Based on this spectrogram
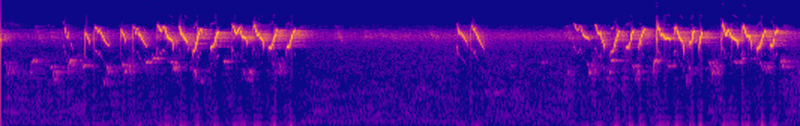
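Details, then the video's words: White-eye in breeding condition, singing high, thin, rapid twittering phrases of sharp up-and-down slurred notes. A burst of about three seconds, a short pause with a brief note, then another long run. The background is otherwise quiet. "Suara Burung Pleci Yang Sedang Birahi"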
